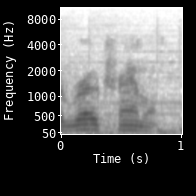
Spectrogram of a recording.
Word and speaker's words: Rotramel: Okay, just to make sure I'm pronouncing it right, it is Rotramel, correct? – Actually, it's Rotramel.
